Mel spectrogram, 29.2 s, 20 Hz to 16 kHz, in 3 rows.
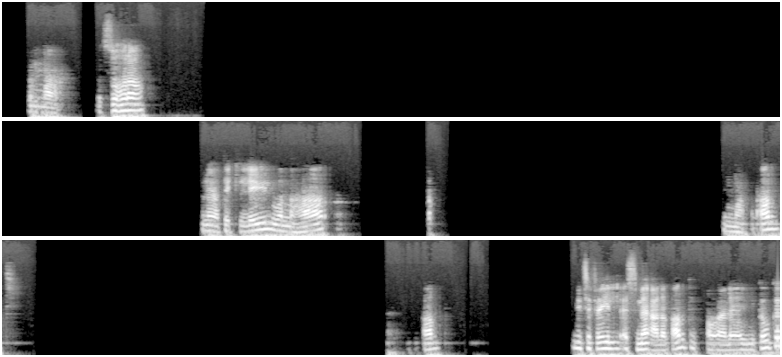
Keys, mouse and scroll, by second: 0.7 click, 6.2-7.8 drag, 7.8 right click, 8.9 right click, 9.8 right click, 10.7-13.9 right drag, 14.3 right click, 16.4-18.9 right drag, 18.9-19.6 drag, 24.1-25.7 right drag, 26.3 right drag.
